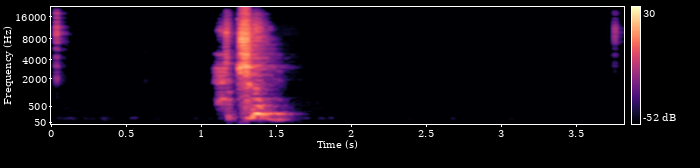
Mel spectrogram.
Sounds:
Sneeze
